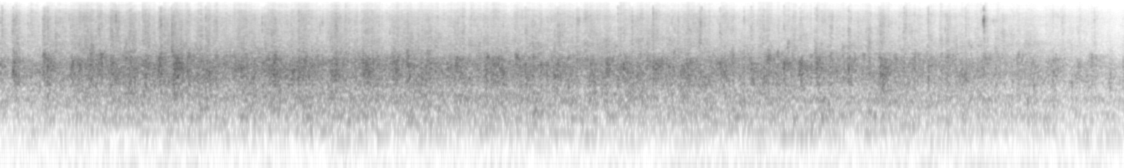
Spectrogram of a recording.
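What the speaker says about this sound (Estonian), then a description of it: "Palun aplausi neile kõigile." Steady, dense applause from an audience at a school ceremony marking Estonian Mother Tongue Day, sustained and even for several seconds before easing slightly at the end, with no speech over it.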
